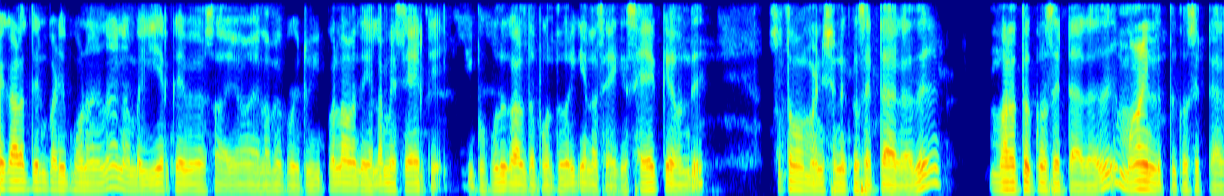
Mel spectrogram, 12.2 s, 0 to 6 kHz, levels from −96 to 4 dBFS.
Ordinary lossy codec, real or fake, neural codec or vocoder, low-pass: none; fake; codec, 16 kHz, 6 kbps, DAC; 5.4 kHz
